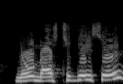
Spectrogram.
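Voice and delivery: put-on Indian accent. Retelling what the gas station guy said: imitating an Indian accent. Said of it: "he's an Indian guy with an accent".

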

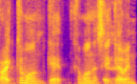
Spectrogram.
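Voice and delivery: upbeat, peppy, hurried, rousing delivery. Imagining Kevin Hart urging a housemate to do the dishes: peppy Kevin Hart impression. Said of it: "he could be quite peppy and be like".

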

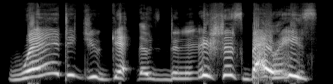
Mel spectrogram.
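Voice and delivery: shrill, very loud screeching at top volume. In a read fairy tale, Helena confronts the girl she has grabbed: Helena screeching. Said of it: "screeched Helena".

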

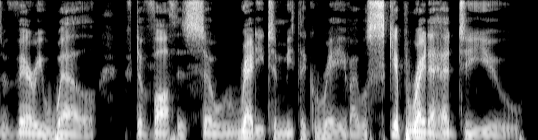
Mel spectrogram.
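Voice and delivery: slow, seething, enraged villain voice. Voicing an enraged foe who turns to face a player: enraged villain voice. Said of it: "he just has rage in his face now, and he says".

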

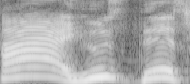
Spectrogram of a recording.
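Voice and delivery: put-on high, slow old lady voice.

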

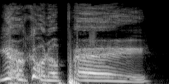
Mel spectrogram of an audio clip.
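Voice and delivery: booming, very high yell, drawn-out "pay". Recounting a wrestling match, yelling at Hogan in a Giant voice. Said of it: "in his best Giant voice, yells".

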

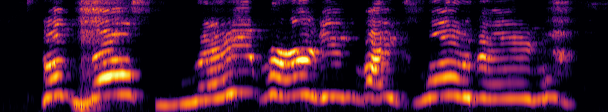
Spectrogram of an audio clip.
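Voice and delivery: mock distraught outburst. Retelling what a woman said when she was upset, retelling her upset outburst. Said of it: "Which she was upset about. But then she's like".

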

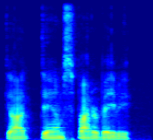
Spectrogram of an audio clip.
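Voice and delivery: quiet muttering under the breath. Reading a story line muttered on the playground at recess: muttered under breath. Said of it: "mutter under her breath".

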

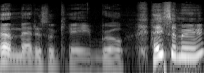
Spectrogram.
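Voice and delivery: casual, relaxed, drawn-out, swooping voice. Retelling how a friend answered on FaceTime: imitating a friend. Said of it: "That's literally how he sounded".

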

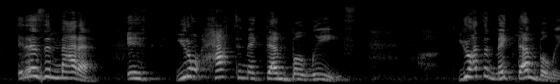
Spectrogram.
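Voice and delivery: loud dramatic New York voice.

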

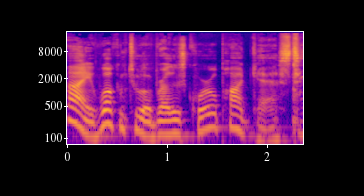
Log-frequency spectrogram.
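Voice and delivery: put-on public radio announcer voice. Joking about ASMR, a podcast host greets listeners in an NPR voice. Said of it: "talking in NPR voices".

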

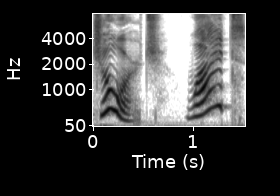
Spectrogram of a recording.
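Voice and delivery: very high, shaky, trembling, wavering voice. Nanny asks George what he means, in rather a shaky voice. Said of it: "said Nanny in rather a shaky voice".

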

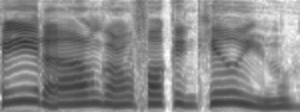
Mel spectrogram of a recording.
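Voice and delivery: snippy, snapped out, very high. Comparing herself to a cartoon wife, quoting her: snippy Lois voice. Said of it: "I'm like Lois when she's like".

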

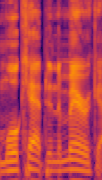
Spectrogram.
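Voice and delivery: ordinary talk

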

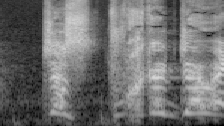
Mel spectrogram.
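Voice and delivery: put-on exasperated butler voice, very high. Retelling a butler struggling to pull the curtains shut: imitating a frustrated butler. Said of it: "he just gets so frustrated".

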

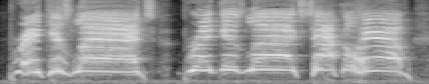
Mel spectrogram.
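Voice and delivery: very high, slow, drawn-out screaming. Reminding someone how they stood on a hotel bed, retelling screaming at the tv. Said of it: "You were standing on the corner of the bed screaming at the TV".

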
